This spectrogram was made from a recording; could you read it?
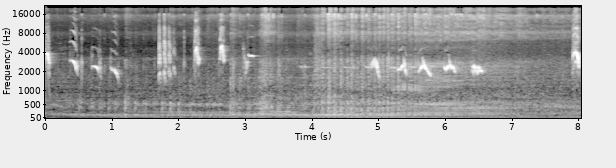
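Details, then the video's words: Green leafbird (cucak ijo) gacor isian singing: early downward slurred whistles and clicks, a noisy stretch with engine rumble, then a quick series of bright whistled notes near the end. "CUCAK IJO GACOR ISIAN"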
